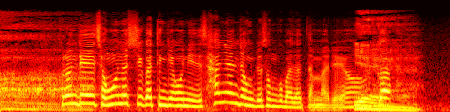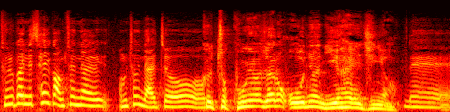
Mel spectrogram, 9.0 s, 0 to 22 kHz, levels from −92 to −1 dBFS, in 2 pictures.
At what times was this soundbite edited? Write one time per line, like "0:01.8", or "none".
0:03.0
